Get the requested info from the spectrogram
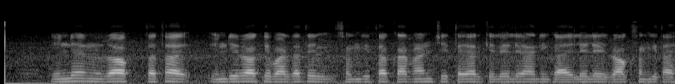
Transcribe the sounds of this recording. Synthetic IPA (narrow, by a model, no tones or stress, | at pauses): iɳɖijənɾɔk̚t̪ət̪ʰa | iɳɖiɾɔkɦebʱaɾt̪at̪iːlsəŋɡit̪əkaɾɳaɲt͡ɕiːt̪əjaɾkeleleaɽ̃iɡajleleɾɔksəŋɡiːt̪aɦe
